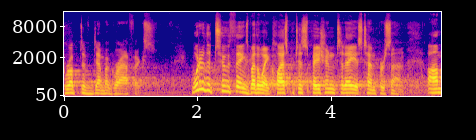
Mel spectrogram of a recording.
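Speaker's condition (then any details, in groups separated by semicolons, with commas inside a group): No condition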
